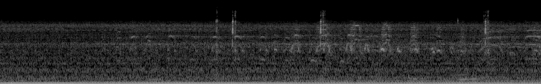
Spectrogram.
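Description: Small birds chirping: quick, short, high calls, many in a row from about a second in, over a steady low hum.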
